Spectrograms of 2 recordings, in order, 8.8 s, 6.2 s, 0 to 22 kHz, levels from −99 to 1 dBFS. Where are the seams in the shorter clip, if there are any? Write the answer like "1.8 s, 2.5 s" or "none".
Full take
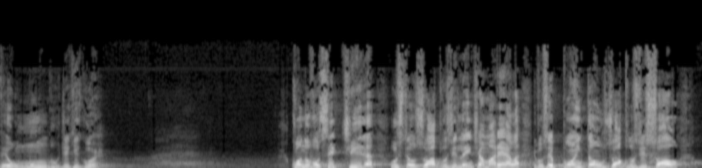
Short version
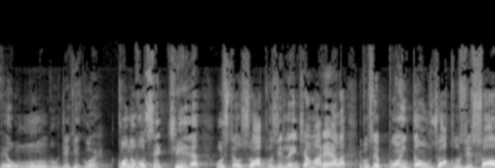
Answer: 1.4 s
